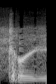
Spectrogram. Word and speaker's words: three: read the phonetic thing it says to pronounce it tree in five and niner just glad i don't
